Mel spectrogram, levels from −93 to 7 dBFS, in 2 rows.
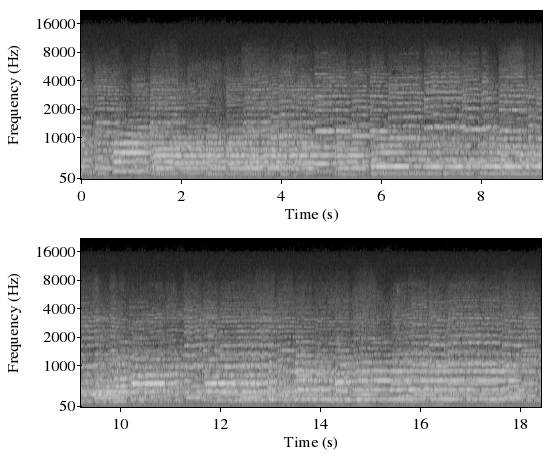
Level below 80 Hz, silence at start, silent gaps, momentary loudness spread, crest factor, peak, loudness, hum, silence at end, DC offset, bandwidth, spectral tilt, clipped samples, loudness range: -46 dBFS; 0 s; none; 4 LU; 14 dB; -6 dBFS; -19 LUFS; 60 Hz at -45 dBFS; 0 s; under 0.1%; 16 kHz; -5.5 dB/octave; under 0.1%; 2 LU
